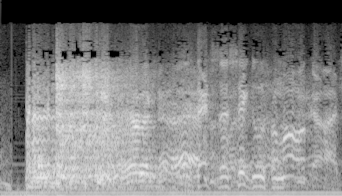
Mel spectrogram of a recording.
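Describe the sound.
Gunfire used as a signal by guards breaks out in a few sharp bursts during a tense meeting with cattlemen, and loud excited voices talk over the shots throughout.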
